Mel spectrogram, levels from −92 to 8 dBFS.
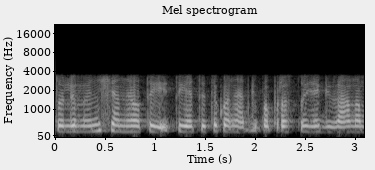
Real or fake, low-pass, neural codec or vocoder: fake; 3.6 kHz; vocoder, 22.05 kHz, 80 mel bands, WaveNeXt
